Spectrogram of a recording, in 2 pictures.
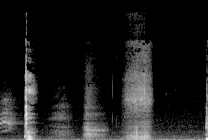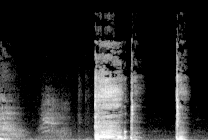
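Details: Run of repeated coughing: several sharp cough bursts mixed with throat clearing and breathy sounds over about eight seconds.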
